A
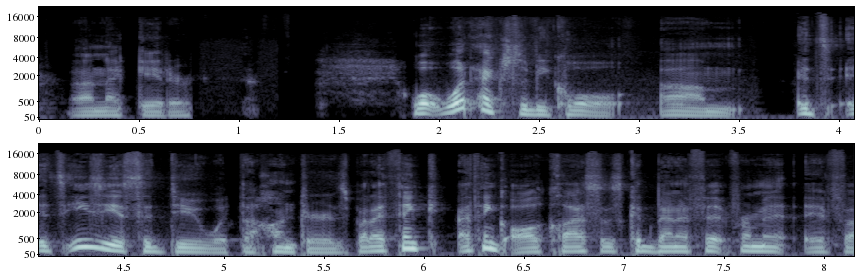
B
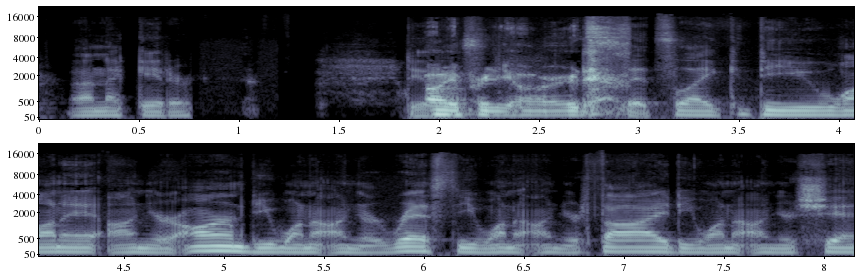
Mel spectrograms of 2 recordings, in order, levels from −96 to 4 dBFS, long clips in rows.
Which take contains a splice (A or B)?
B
